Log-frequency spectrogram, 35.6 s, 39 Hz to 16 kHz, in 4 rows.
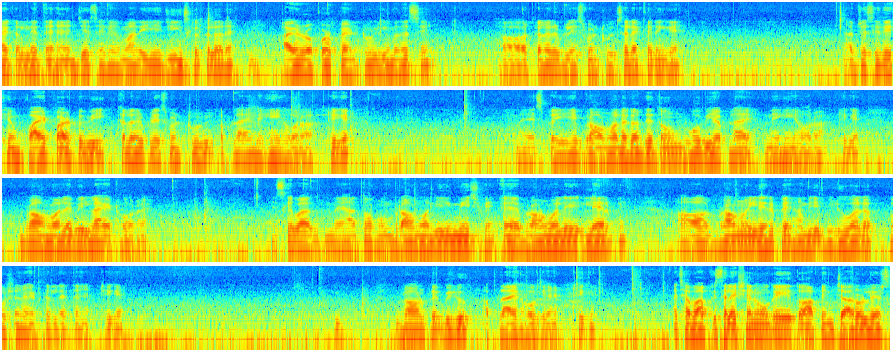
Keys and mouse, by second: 3.2 click, 3.8 v, 5.6-11.8 drag, 11.8 ctrl+z, 13.5 x, 14.4-20.9 drag, 25.3 x, 26.1-31.8 drag, 31.8 ctrl+d, 32.0 v, 33.1 typing.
